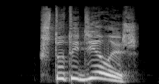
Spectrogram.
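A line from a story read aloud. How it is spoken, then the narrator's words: Shout. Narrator (Russian): закричал он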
